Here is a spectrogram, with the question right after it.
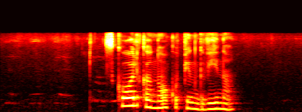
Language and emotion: Russian, neutral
